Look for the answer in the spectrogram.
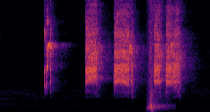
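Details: Black francolin call as a grating phrase: one short rasping note, a pause, then three loud harsh buzzy syllables in quick succession, the last doubled, with a dull thump beneath it.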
